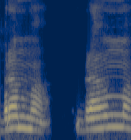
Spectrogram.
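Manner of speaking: ब्रह्म with h first, then m; "brah-ma", falling, for ब्रह्म; model pronunciation. Shown as a demonstration. Teacher repeats it for student, h-before-m pronunciation. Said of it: "पहले हा फिर मा".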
